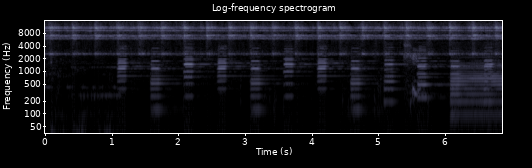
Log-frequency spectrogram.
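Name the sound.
jingle bells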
